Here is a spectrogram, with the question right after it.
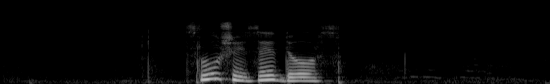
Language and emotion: Russian, sad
